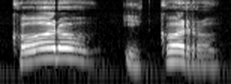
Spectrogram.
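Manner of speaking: "coro" with a tapped r against "corro" with a trilled rr, slow and loud; minimal pair contrast. Shown as a demonstration. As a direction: say "coro y corro" slowly, tapping one r and trilling the other. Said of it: "Por ejemplo".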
